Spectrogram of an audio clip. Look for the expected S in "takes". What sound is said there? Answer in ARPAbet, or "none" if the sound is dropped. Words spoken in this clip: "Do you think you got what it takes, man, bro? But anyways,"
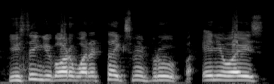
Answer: S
